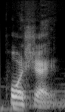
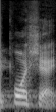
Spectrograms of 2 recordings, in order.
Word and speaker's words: Porcher: Listen, we say, my family name is Porcher, pronounced Porsche. Okay, Porsche.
